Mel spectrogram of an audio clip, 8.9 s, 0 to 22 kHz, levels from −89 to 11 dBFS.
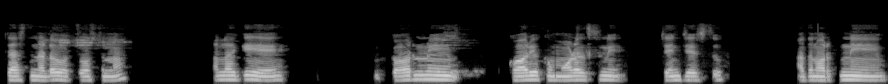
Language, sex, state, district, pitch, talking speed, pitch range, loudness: Telugu, male, Andhra Pradesh, Srikakulam, 145 Hz, 100 wpm, 140-155 Hz, -17 LUFS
